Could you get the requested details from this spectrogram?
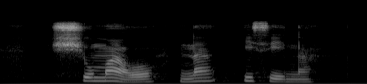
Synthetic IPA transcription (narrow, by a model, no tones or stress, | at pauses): ʃumaɦɔ | na | isiːna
